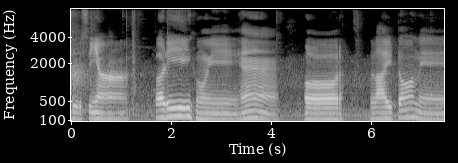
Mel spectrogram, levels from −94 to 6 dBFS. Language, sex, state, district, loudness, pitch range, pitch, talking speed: Hindi, male, Punjab, Fazilka, -18 LUFS, 110-125 Hz, 115 Hz, 55 wpm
